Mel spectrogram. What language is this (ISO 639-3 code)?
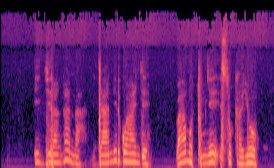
kin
